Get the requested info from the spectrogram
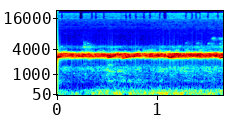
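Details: On a cool, overcast spring evening at dusk near a pond, spring peepers call in a dense, loud chorus, high piercing peeps overlapping into a continuous shrill ring over a faint low rumble; faint Canada geese and other birds occasionally.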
